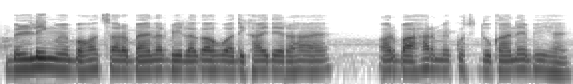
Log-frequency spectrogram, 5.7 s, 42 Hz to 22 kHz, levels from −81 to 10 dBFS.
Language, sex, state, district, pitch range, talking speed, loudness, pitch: Hindi, male, Jharkhand, Garhwa, 120-130 Hz, 200 wpm, -18 LUFS, 125 Hz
